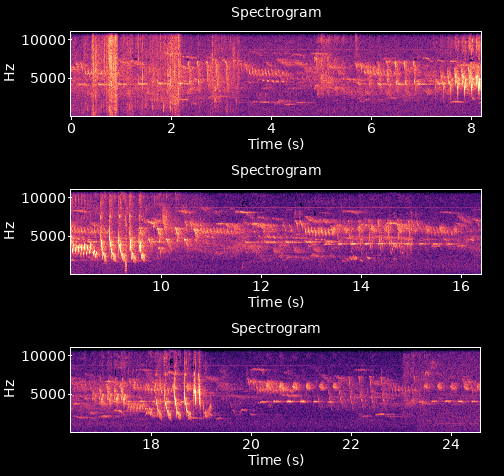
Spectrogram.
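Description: Woodland birds singing, with two bursts of fast, trilled high phrases about eight and eighteen seconds in, over quiet outdoor ambience with a faint steady high tone. In the first few seconds, a few footsteps crunch on the loose creek-bed stones.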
